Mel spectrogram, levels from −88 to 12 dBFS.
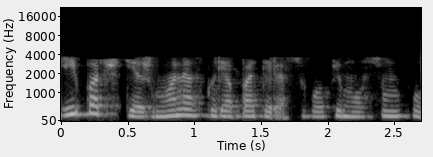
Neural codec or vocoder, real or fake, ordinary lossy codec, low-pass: codec, 16 kHz, 4 kbps, FunCodec, trained on LibriTTS, 50 frames a second; fake; MP3, 32 kbps; 3.6 kHz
